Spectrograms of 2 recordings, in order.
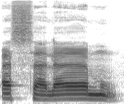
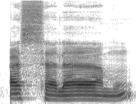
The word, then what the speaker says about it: আসসালামু: উচ্চারণ চলে আসে তাহলে প্রথম উচ্চারণটা হলো আসসা আসসা তারপর লাতে এক আলিফ টান দিব আসসালামু আসসালামু অর্থ শান্তি বর্ষণ হোক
